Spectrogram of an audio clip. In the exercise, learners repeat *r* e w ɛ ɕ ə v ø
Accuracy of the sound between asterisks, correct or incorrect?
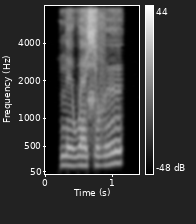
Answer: incorrect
